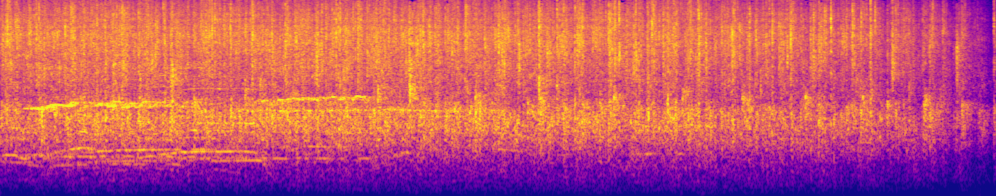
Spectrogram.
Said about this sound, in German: Schein, dass ihr heute da wart. Applaus.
